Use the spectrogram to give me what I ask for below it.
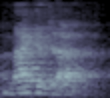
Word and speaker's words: Magadha: only in a small Magadha, that's the right pronunciation. Yeah, Magadha.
